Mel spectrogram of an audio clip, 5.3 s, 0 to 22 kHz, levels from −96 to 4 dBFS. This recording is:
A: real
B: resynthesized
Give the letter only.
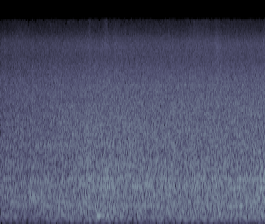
A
